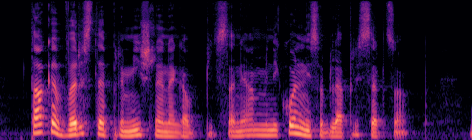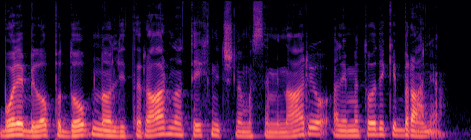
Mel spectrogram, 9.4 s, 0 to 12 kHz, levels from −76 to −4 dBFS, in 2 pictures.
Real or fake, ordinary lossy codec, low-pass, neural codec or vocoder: real; none; none; none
